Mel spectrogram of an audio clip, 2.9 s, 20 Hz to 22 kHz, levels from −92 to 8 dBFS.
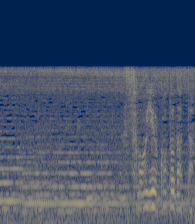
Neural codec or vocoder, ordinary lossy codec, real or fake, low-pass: none; none; real; 7.2 kHz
